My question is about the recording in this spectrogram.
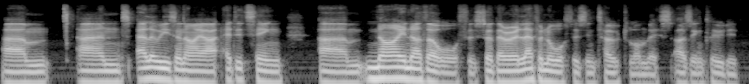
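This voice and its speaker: A middle-aged man raised in Wales, a children's author and editor, chats enthusiastically in an interview, with lots of fillers and restarts. His lowish voice keeps a steady tone at normal speed on a dry recording.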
